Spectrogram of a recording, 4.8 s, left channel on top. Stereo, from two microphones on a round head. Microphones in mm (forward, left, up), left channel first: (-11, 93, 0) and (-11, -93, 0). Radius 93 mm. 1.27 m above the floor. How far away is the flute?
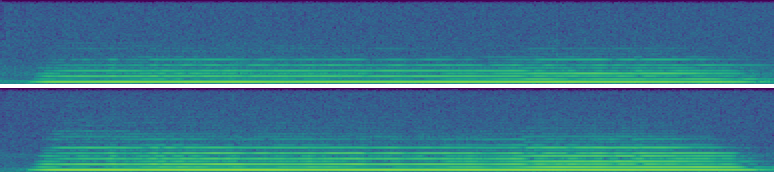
About 0.8 m.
